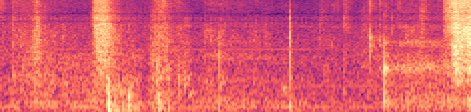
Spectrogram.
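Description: Faint handling noise: a few light clicks and knocks as a wooden model airplane fuselage is moved about by hand.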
